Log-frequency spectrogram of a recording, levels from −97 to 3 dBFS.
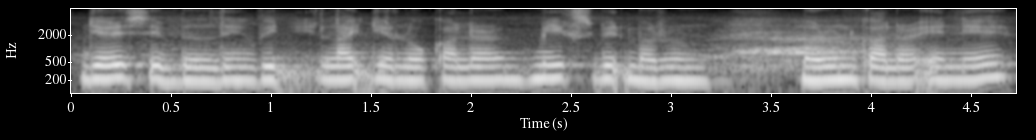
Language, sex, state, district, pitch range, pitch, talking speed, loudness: English, female, Arunachal Pradesh, Papum Pare, 195-215 Hz, 205 Hz, 205 wpm, -16 LUFS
